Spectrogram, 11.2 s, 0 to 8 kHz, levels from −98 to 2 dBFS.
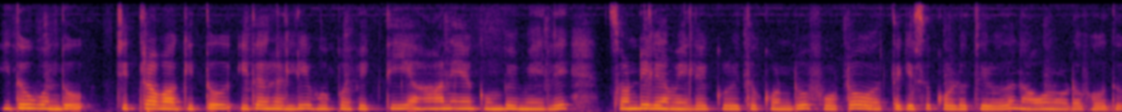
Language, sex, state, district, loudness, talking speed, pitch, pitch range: Kannada, female, Karnataka, Raichur, -27 LUFS, 95 wpm, 250 Hz, 240-260 Hz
